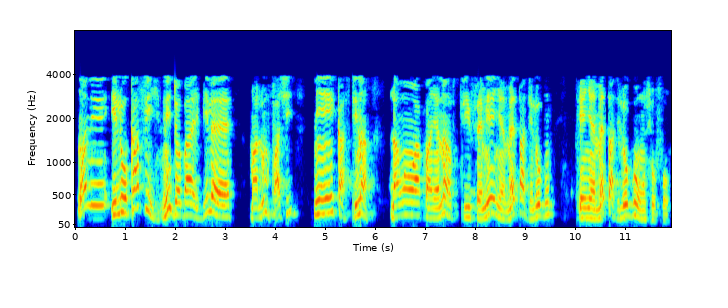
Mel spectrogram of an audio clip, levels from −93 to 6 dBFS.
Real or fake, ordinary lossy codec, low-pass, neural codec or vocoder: real; AAC, 16 kbps; 7.2 kHz; none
